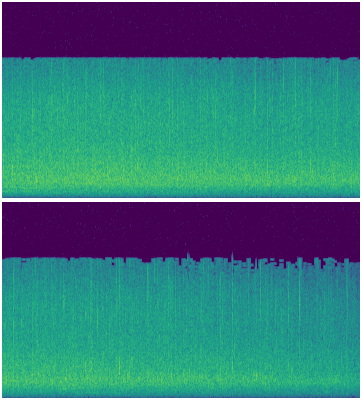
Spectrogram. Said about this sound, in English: So no loans for that. You can clap for that because that's pretty amazing.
